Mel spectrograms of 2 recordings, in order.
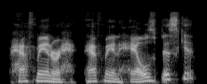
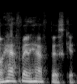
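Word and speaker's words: Half Man Half Biscuit: Half Man Hales Biscuit? No, Half Man, Half Biscuit. He just left off the F there.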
